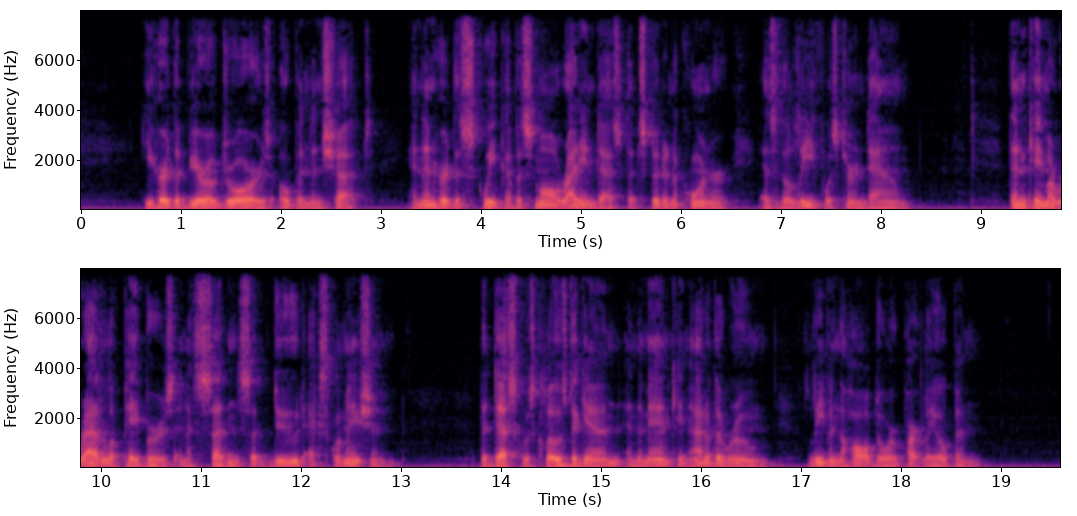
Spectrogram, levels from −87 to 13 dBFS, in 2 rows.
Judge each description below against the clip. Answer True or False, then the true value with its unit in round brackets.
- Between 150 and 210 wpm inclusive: True (180 wpm)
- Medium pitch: False (90 Hz)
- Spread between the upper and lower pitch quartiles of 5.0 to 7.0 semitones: False (3.1 semitones)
